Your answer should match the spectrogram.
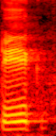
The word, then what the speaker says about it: take: MAKE मेक, टेक, TAKE टेक, तो इसमें words में भी गिव, GIVE गिव यानी देना, मेक यानी बनाना, टेक यानी लेना, ये वो वर्ड्स हैं जिसमें ई का उच्चारण नहीं होता।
